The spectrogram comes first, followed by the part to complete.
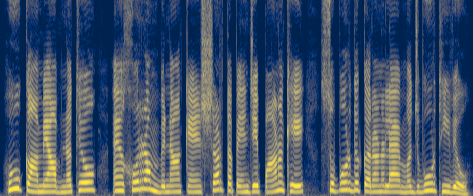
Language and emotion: Sindhi, neutral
